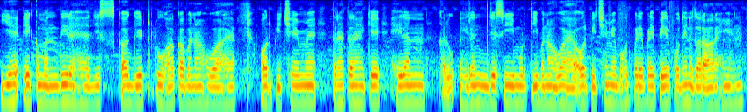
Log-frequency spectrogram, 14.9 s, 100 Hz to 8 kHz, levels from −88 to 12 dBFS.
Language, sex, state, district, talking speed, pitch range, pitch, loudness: Hindi, male, Bihar, Kishanganj, 130 wpm, 135-140 Hz, 140 Hz, -17 LUFS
